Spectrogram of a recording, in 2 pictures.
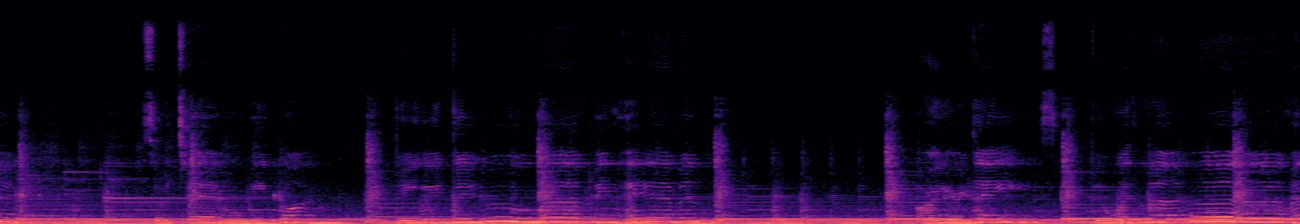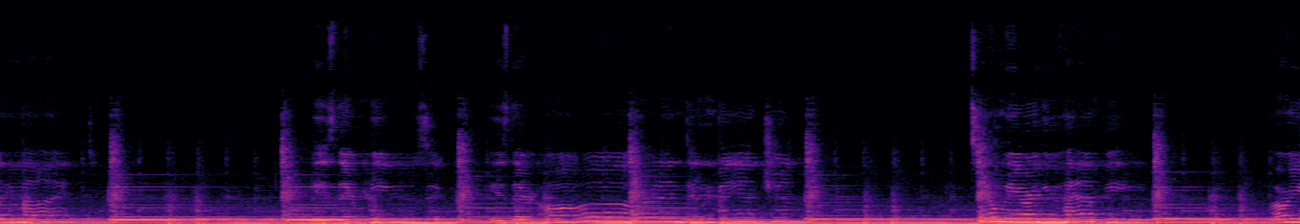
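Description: A woman singing slowly with guitar accompaniment, holding long notes that waver in pitch.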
